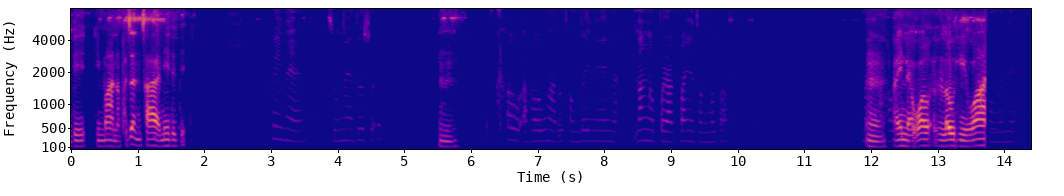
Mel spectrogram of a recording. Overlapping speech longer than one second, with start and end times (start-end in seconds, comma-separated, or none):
11.9-13.8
